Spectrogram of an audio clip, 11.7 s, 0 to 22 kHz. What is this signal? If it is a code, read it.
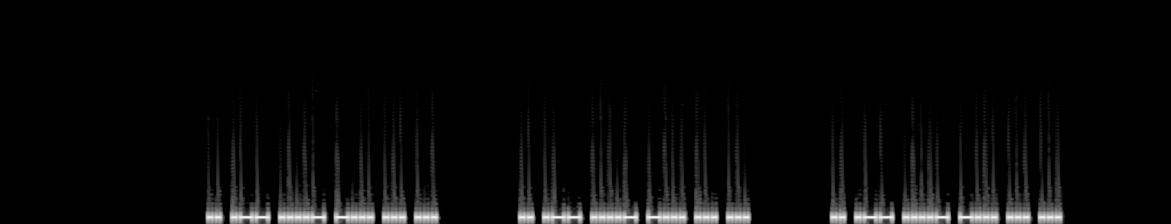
Morse code, heard as a keyed tone, about 30 wpm, 700 Hz. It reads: IW4BSS IW4BSS IW4BSS
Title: DXCC-100 Call Signs - 6 Characters - Repeated 3x - 30wpm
